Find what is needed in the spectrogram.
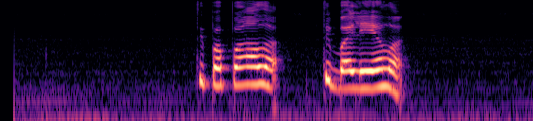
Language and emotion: Russian, sad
